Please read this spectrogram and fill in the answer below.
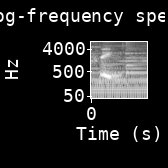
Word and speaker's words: Crete: It's pronounced Crete. It's a Greek island.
